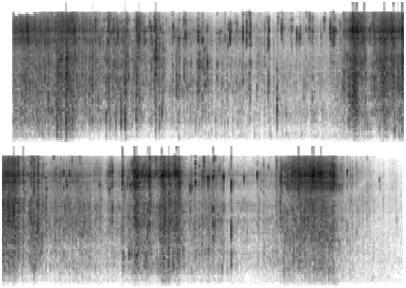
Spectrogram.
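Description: Foil (Mylar) balloon crinkling and crackling in the hands as someone sucks the gas out through its neck, in irregular surges that fade out near the end.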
